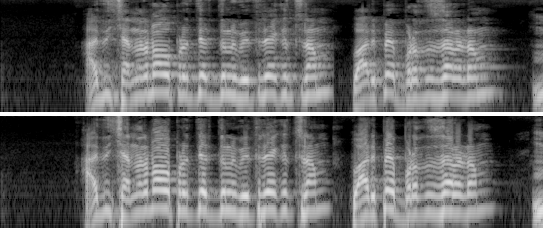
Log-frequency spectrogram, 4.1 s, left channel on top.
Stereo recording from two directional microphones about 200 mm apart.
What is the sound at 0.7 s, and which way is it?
Speech, 30° right (ahead or behind).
